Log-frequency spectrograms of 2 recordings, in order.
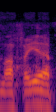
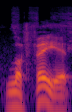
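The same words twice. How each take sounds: First: The name is said the New York way. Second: The name is said the Tennessee way. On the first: "in New York ... they pronounce it" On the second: "in like Tennessee ... but it's"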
